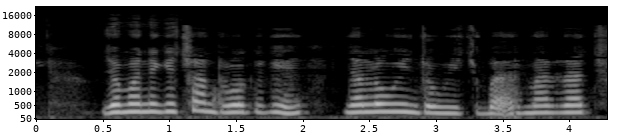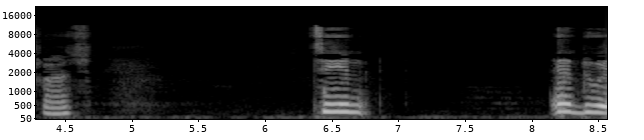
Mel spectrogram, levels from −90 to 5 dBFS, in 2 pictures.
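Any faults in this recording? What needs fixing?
At 1.09 s the speech quality drops suddenly, with no gap, and stays low to the end. This is an adaptive stream at a lower bitrate. Treble turns thin and synthetic, with nothing above 11 kHz. That fits a switch to a low-bitrate HE-AAC stream. To prevent it, deliver from a stable connection or pin the stream to its highest bitrate.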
